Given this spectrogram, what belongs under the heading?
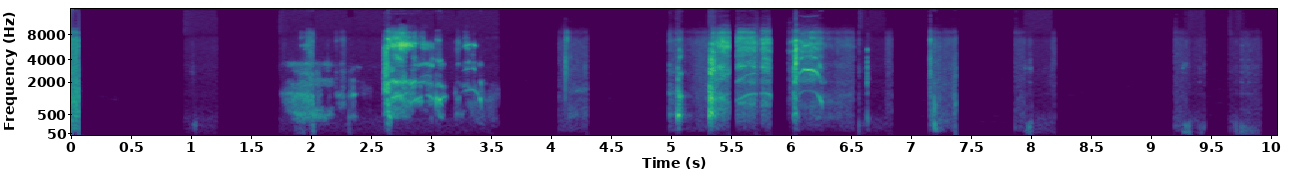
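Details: Several bursts of harsh, wet, deep chesty coughing and throat clearing from an adult heavy smoker, separated by short pauses; real smoker's cough.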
